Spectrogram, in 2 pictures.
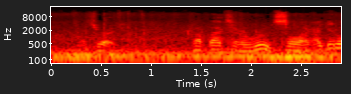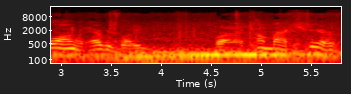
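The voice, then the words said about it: Schuylkill County Pennsylvania accent. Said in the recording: “Schuylkill County is where Skooks. But, like, I'm comfortable because they speak my lingo with, like, my same accent.”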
